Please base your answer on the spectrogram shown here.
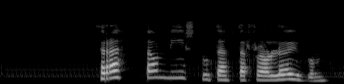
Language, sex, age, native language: Icelandic, female, 40-49, Icelandic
